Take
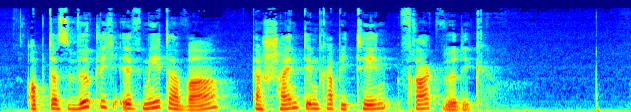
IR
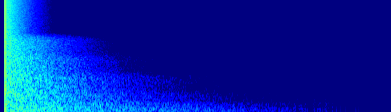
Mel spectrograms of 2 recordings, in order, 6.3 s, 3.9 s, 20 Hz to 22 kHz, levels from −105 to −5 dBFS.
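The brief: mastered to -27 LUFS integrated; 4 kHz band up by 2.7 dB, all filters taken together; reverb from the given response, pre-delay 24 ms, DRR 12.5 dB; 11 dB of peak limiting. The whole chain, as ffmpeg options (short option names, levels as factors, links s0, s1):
-filter_complex "[0:a]equalizer=f=4000:t=o:g=3.5,alimiter=limit=0.224:level=0:latency=1,asplit=2[s0][s1];[1:a]atrim=start_sample=2205,adelay=24[s2];[s1][s2]afir=irnorm=-1:irlink=0,volume=0.237[s3];[s0][s3]amix=inputs=2:normalize=0,volume=0.841"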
